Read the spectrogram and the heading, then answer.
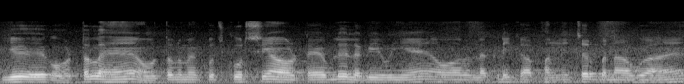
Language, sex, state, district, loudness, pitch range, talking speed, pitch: Hindi, male, Rajasthan, Jaisalmer, -17 LUFS, 110-115 Hz, 175 wpm, 110 Hz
